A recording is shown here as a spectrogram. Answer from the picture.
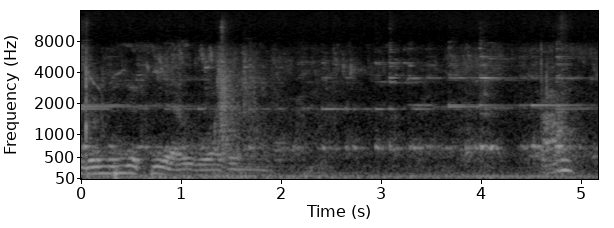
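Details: Cows at the Ganadería La Paloma cattle farm: a low, drawn-out moo whose tone slides downward over about two seconds, with a steady high-pitched tone, faint bird chirps and murmuring voices in the background.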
